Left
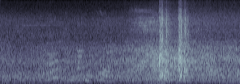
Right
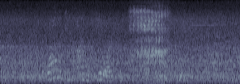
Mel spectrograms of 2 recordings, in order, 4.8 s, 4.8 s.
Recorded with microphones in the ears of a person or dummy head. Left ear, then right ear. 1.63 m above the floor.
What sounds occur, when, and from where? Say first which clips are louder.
0.8 s a woman speaking: even; 15° right (ahead or behind), 3.5 m
2.6 s snoring: left 1 dB; 30° right (ahead or behind), 5.5 m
